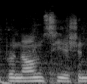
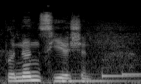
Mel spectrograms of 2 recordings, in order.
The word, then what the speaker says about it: pronunciation: ये प्रोनाउंसिएशन नहीं है, इट्स प्रोनंसिएशन.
